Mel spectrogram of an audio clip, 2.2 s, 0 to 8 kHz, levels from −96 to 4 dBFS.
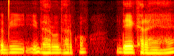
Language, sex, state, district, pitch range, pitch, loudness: Chhattisgarhi, male, Chhattisgarh, Rajnandgaon, 125-135 Hz, 130 Hz, -22 LUFS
